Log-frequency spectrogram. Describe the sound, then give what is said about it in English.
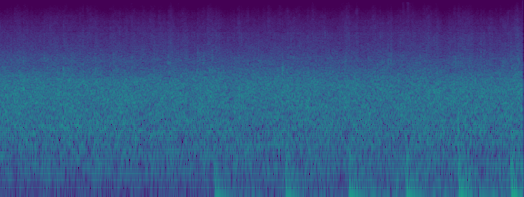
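Applause from a large concert audience at the Royal Albert Hall after a Schumann symphony, calling the conductor back to the stage: a dense, steady wash of clapping that holds at an even level throughout. “They're clamouring for Marin Alsop to return to the stage. Here she comes.”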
